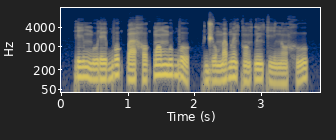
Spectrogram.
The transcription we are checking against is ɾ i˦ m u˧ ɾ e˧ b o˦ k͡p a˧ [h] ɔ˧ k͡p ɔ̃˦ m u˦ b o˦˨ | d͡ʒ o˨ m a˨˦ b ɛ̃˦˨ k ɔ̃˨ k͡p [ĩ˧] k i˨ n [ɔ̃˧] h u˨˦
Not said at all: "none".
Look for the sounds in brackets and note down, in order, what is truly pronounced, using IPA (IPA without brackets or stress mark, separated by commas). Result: h, ĩ˧, ɔ̃˨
